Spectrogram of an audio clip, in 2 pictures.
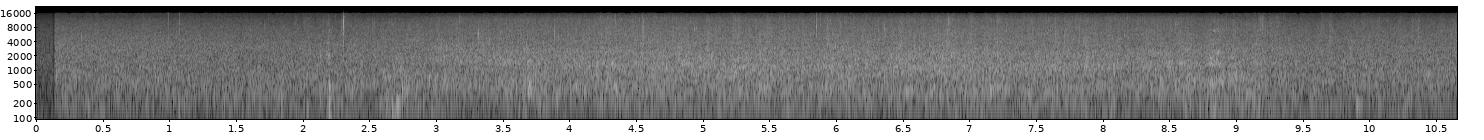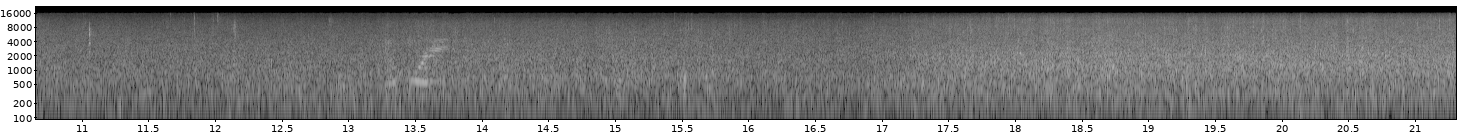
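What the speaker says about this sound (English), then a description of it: "Let's go down by the river." A river in Asheville, North Carolina rushes in a steady, broadband wash of flowing water, constant throughout and swelling slightly louder near the end, with no talk over it.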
